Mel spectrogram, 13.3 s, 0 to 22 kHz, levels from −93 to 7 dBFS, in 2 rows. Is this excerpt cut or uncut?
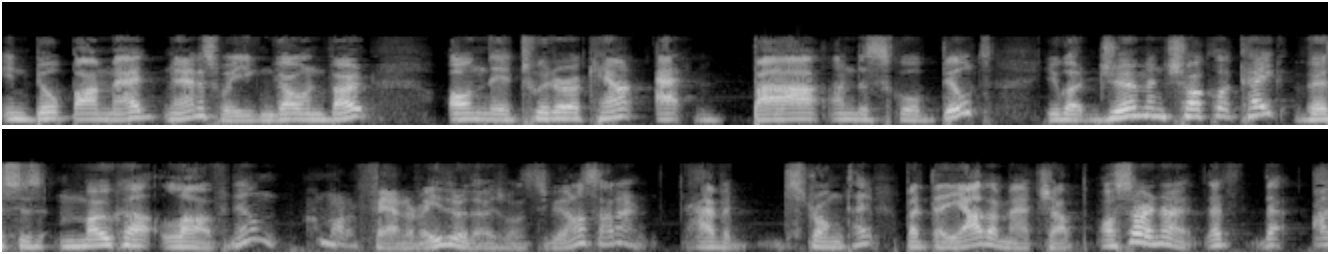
cut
